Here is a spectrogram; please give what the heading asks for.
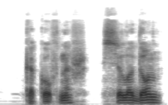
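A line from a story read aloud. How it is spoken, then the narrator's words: Whisper. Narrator (Russian): шепнул Христианик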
